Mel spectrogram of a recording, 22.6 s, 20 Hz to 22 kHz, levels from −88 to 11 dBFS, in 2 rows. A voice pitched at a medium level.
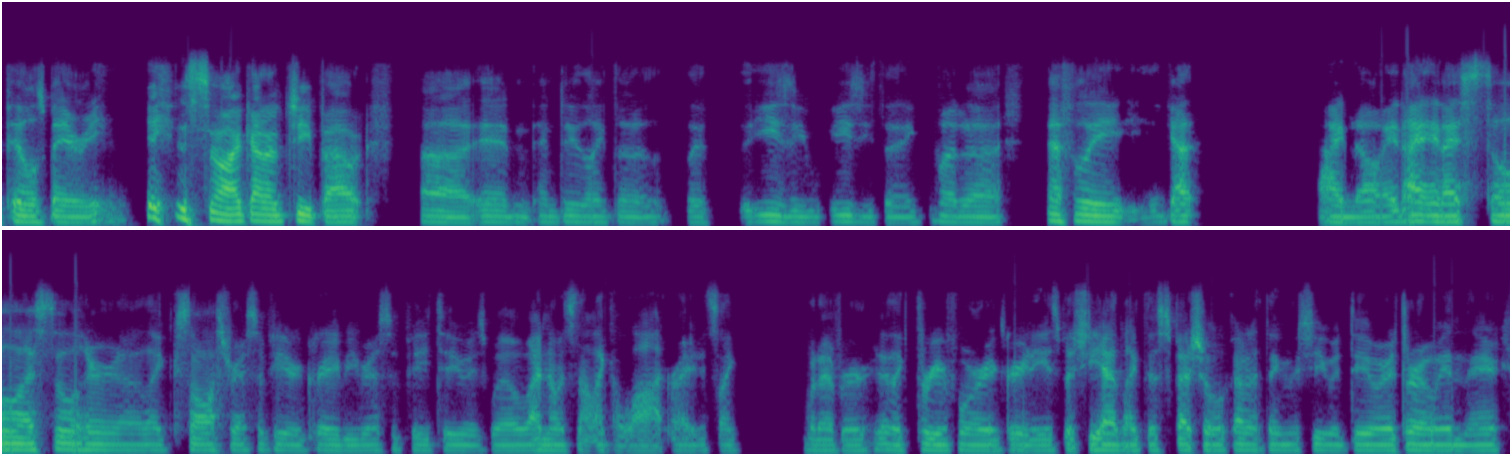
No: very low, 95 Hz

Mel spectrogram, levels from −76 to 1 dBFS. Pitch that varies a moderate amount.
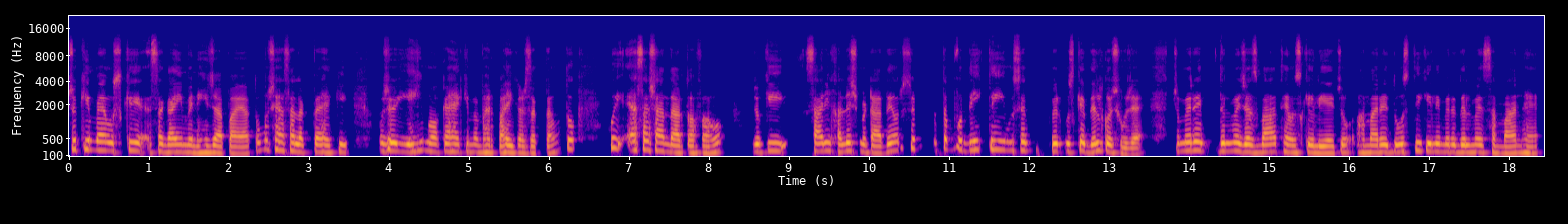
Yes: average, 3.4 semitones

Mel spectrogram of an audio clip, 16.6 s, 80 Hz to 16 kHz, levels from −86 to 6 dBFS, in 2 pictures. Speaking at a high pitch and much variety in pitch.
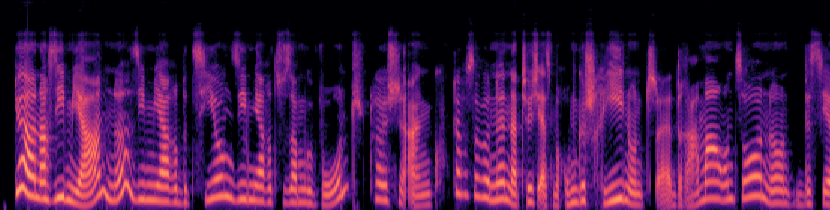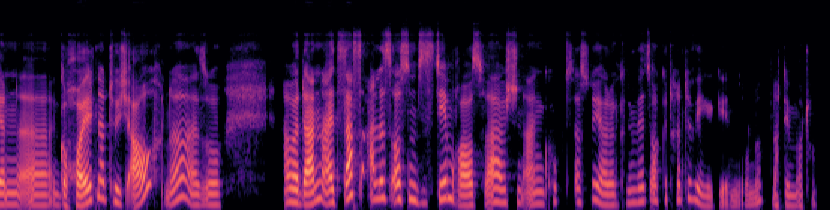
Yes: high, 235 Hz; wide, 6.1 semitones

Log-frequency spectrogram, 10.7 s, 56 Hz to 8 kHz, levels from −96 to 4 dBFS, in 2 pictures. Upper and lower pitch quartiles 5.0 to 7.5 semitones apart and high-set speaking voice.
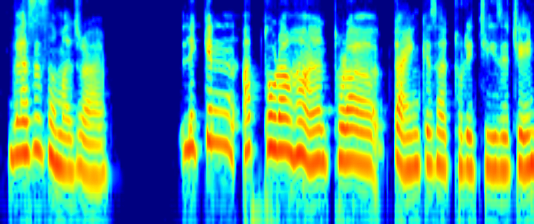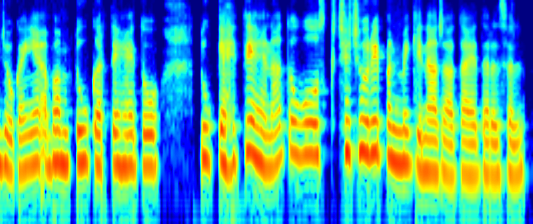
Yes: average, 5.3 semitones; high, 215 Hz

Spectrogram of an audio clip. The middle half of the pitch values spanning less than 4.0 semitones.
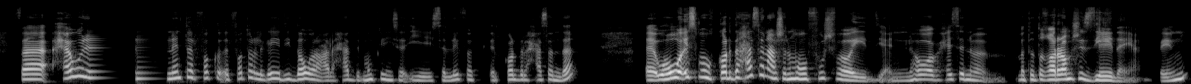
No: average, 4.9 semitones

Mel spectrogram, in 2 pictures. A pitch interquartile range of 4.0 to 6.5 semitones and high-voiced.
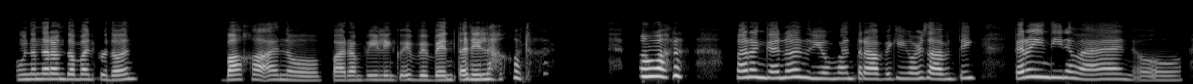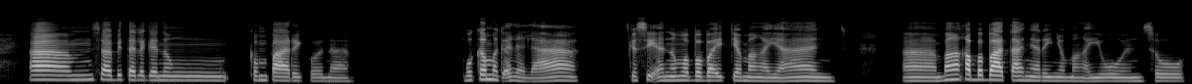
Yes: average, 5.0 semitones; high, 210 Hz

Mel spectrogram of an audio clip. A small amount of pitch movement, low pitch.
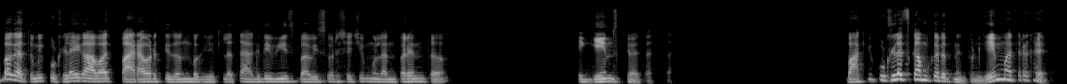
No: average, 3.3 semitones; low, 130 Hz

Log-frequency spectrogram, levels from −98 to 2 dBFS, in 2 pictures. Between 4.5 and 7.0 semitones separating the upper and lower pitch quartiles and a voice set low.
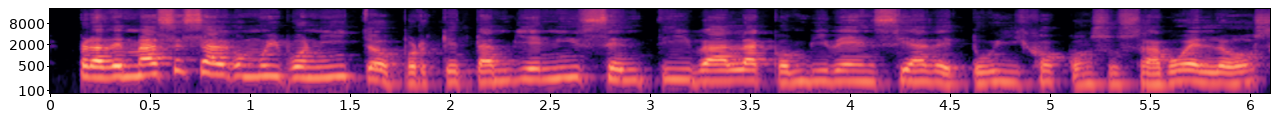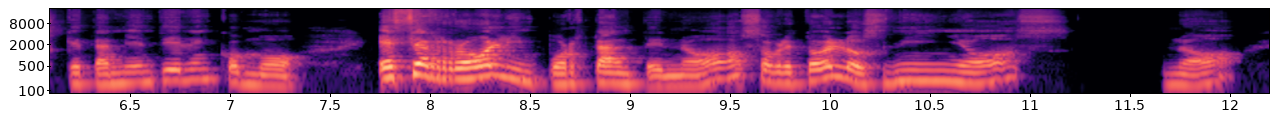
No: average, 5.2 semitones; medium, 185 Hz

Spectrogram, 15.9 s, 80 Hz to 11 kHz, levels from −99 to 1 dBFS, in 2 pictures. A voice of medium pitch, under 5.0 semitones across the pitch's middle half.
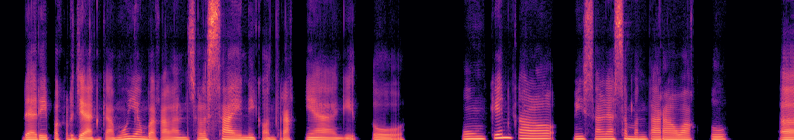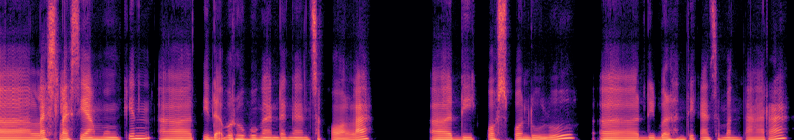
Yes: medium, 150 Hz; average, 2.8 semitones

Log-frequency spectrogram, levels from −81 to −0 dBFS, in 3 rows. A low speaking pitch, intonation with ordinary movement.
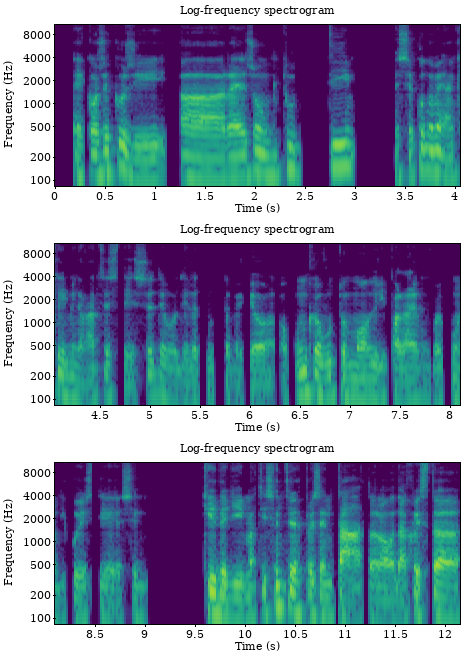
Yes: low, 100 Hz; average, 3.1 semitones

